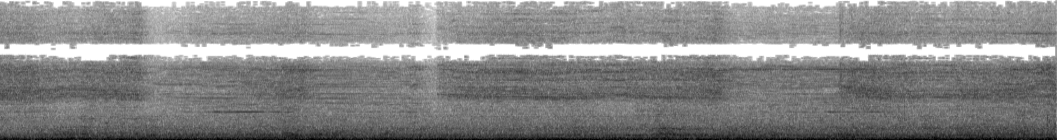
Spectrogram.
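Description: Steady loud mechanical roar with a low hum underneath; a higher hiss comes and goes every few seconds.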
